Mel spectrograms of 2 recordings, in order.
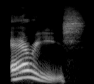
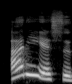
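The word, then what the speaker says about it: Aries: たりしますがアリエスはローマ字読みですね英語はエリーズエリースとなります最初の A は A ですベシャっとしたですねもう絵に近いかなエリーズでもいい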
